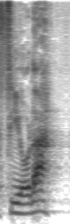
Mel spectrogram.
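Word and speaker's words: φθορά: Aquí, fíjate, en esta palabra griega, corrupción, es fijorá o fiorá, con F-I-H-O-R-A, acento en la fiorá.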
